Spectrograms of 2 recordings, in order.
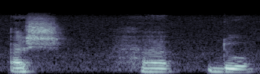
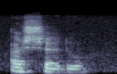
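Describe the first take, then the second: First: The sh and h sounds are said separately. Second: The sh and h sounds run together. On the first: The speaker calls it right. "should be recited separately as ashhadu" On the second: The speaker calls it wrong. "not altogether as ashadu"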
